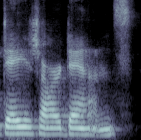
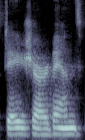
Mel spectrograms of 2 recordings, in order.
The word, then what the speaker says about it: Desjardins: elementary school with, and their last name was Desjardins, but they pronounced it Desjardins, Okay. which doesn't sound as cool in French, but it's Americanized.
